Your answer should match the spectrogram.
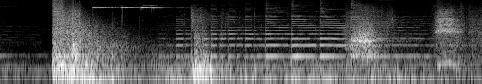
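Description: Gunfire in a movie scene: a sharp, loud shot breaks out, followed by a few further blasts over a sustained ringing tonal background.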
